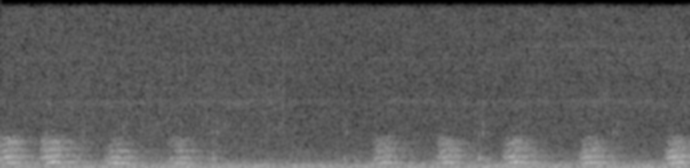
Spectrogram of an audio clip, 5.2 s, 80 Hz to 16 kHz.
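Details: Distant, softer barking of a black Labrador retriever left outside until 1am, roughly ten muffled barks about every half second, partly blurred by a steady background hum.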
